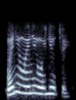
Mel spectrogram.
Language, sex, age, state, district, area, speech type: Kashmiri, male, 18-30, Jammu and Kashmir, Baramulla, rural, conversation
